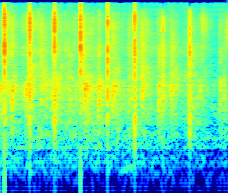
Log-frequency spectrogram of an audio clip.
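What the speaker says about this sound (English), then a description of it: "Give him a round of applause." A modest audience at a SEEK Program graduation gala gives a former counselor a quiet round of applause, with scattered, separate claps in an uneven rhythm at a fairly low, distant level.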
